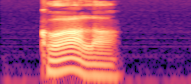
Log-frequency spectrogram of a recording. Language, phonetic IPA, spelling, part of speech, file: Polish, [kɔˈala], koala, noun, Pl-koala.ogg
